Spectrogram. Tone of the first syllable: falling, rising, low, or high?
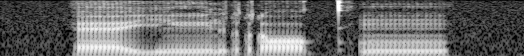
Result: high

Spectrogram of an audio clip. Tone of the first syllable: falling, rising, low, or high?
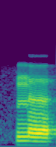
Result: low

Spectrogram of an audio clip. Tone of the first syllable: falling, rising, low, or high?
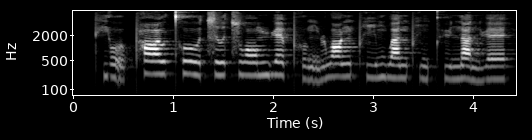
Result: low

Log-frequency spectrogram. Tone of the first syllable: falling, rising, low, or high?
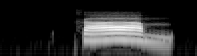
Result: falling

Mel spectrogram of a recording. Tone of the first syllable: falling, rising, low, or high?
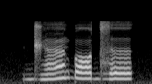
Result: rising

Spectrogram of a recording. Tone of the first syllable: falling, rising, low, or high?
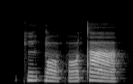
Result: high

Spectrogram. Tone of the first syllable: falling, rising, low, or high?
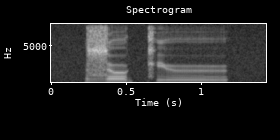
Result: high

